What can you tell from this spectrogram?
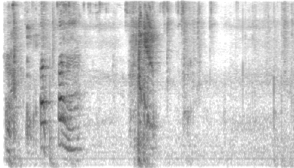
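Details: Pet Dachshund indoors, frustrated while trying to pull the squeaker out of a toy: short high harmonic whines with falling pitch in the first second, then a single throaty huff near two seconds, with quiet room noise after.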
